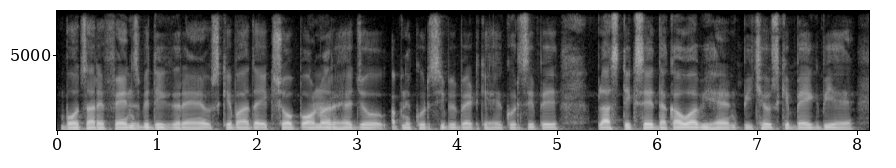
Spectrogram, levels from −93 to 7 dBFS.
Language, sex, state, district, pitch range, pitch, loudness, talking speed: Hindi, male, Arunachal Pradesh, Lower Dibang Valley, 95-105 Hz, 100 Hz, -19 LUFS, 245 wpm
